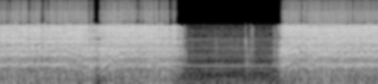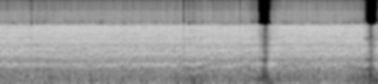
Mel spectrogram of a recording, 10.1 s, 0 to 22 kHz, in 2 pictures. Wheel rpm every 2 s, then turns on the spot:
90, 100, 210, 140, 140.
none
